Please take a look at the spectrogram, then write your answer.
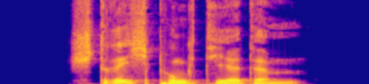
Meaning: strong dative masculine/neuter singular of strichpunktiert
- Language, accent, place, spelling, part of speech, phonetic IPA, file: German, Germany, Berlin, strichpunktiertem, adjective, [ˈʃtʁɪçpʊŋkˌtiːɐ̯təm], De-strichpunktiertem.ogg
